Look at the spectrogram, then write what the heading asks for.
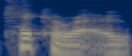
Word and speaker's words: Cicero: Cicero would not have hit Cicero would have pronounced his name kicker oh because all-season latin were hard and in fact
